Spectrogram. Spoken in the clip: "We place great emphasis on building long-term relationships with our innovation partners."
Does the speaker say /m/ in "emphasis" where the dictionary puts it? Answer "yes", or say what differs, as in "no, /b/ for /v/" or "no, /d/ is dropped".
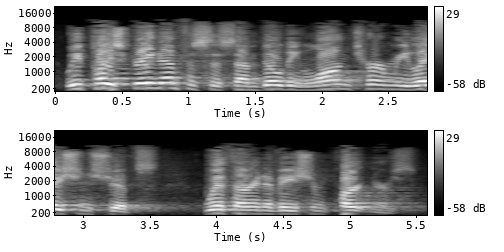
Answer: yes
